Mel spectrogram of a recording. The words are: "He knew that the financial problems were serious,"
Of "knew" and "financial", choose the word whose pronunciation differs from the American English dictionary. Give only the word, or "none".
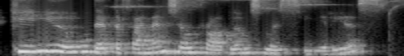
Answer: none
